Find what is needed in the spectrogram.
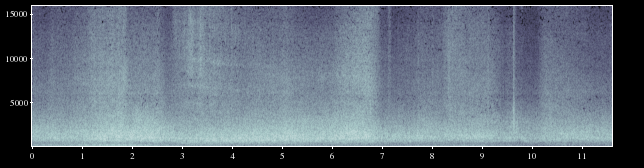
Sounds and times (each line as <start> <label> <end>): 0.0 Regular traffic 11.6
